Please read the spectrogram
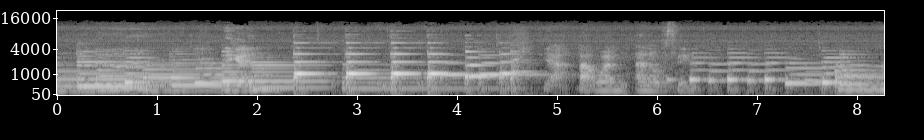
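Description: Piano being played as a warm-up: sustained chords with a repeated higher note struck about twice a second through the middle.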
